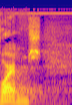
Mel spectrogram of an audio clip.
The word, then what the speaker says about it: Worms: And then it was printed in Worms, as it's pronounced by the Germans.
